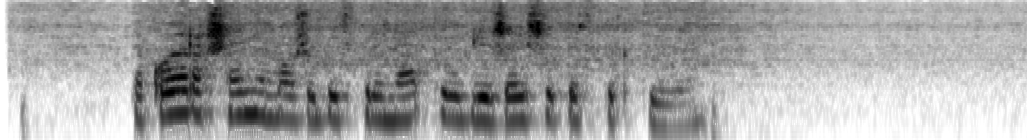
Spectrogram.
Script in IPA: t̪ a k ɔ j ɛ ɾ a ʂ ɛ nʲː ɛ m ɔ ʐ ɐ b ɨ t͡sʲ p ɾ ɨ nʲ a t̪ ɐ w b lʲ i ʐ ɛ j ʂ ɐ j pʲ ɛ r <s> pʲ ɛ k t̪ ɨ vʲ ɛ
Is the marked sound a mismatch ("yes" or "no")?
no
